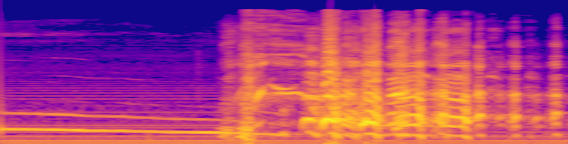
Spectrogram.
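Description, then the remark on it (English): A voice imitates a wolf howl with one long, steady, slowly falling note, then breaks into a loud, messy burst of yelps and rough howling noises. “It's like, we imagined they were like howling because they were wet.”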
